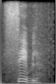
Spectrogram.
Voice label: "cible", French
